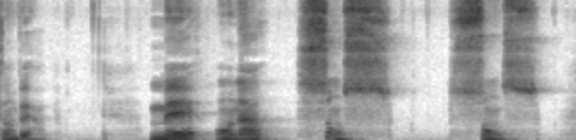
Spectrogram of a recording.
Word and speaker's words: sens: Mais on a sens. Sens. Et ici, c'est différent parce qu'on prononce le S. Donc, c'est pour dire qu'est-ce que ça veut dire, les sens d'un mot.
